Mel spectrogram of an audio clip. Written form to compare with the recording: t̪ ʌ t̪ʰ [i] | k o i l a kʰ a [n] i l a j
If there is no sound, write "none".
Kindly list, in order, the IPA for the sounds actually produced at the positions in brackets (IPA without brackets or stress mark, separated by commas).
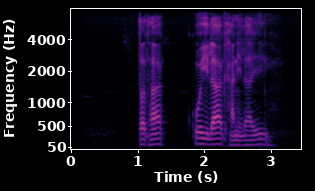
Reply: a, n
